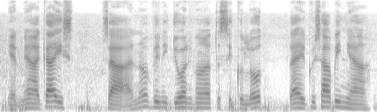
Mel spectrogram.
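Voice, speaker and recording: In a clearly noisy amateur recording, a Filipino-accented vlogger talks directly to his audience in a casual, chatty way. He has a mid-range voice and keeps a moderate pace.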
